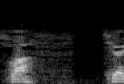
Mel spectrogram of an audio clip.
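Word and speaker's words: SwáSthya: Iniciemos a nossa prática de Swastika Yoga. Não só quando escreve, mas também quando você pronuncia, use o S maiúsculo, exagere na pronúncia desse S.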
